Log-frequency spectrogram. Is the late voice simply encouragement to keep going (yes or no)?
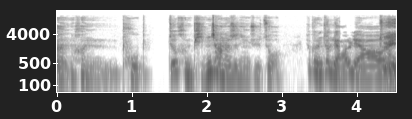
no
